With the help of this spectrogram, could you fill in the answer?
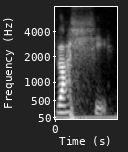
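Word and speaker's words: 雑誌: So it's almost like, it takes up a beat.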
